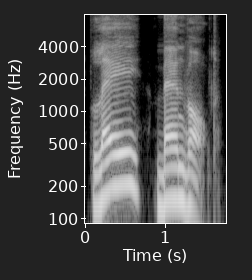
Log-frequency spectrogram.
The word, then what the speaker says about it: Lebenwald: That's pronounced Lebenwald.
